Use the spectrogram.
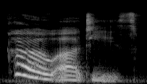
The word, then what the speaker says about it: coatis: Brisbane said reading from the letter pronounced Co T's the coatis look weird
